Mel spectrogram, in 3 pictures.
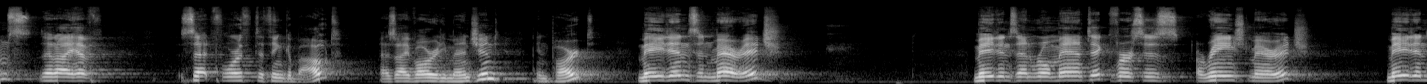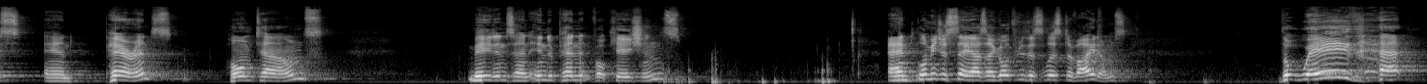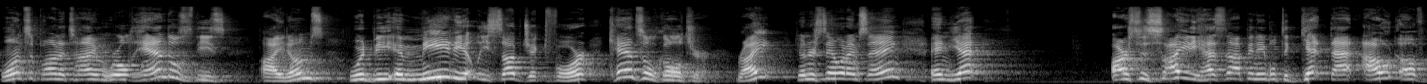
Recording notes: The sixth plenary talk from our conference, The Good Worth Fighting. The sixth plenary talk from our conference, The Good Worth Fighting.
